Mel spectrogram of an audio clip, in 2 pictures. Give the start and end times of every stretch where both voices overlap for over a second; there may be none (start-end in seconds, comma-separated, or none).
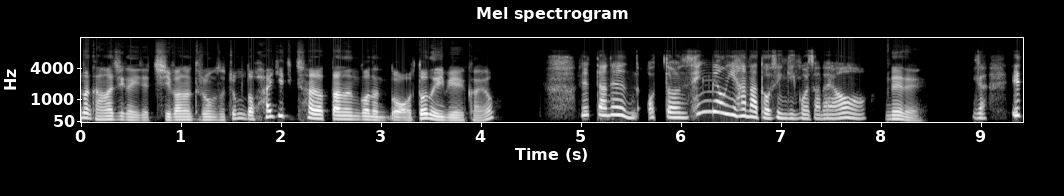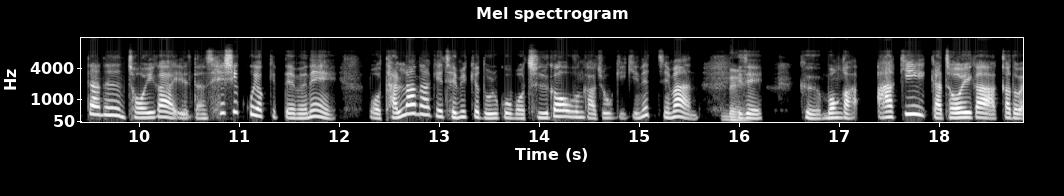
none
